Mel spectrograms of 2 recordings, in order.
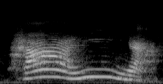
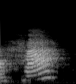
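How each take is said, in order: First: "rainha" stretched out slowly as one word; palavra alongada. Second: "rainha" broken into ra - i - nha with pauses; separação silábica. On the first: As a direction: draw out the vowels of "rainha" without breaking it. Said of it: "quando eu separo a sílaba dessa palavra". ("rainha" esticado, sem pausas) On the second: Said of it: "Fica ra-inha". ("rainha" separado em sílabas: ra, i, nha) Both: Shown as a demonstration.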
